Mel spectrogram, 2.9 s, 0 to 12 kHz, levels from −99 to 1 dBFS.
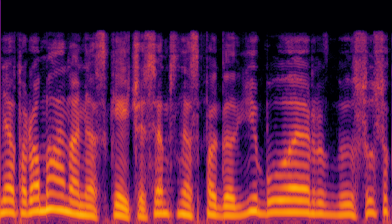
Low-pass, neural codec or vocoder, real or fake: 7.2 kHz; codec, 16 kHz, 4 kbps, FunCodec, trained on Chinese and English, 50 frames a second; fake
